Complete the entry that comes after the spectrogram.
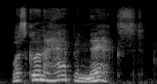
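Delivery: ordinary delivery, nothing marked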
